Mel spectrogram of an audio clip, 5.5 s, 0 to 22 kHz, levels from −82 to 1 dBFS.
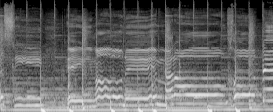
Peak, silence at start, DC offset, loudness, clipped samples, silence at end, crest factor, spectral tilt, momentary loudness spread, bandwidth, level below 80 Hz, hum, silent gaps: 0 dBFS; 0 s; under 0.1%; -13 LUFS; under 0.1%; 0 s; 12 dB; -5 dB/octave; 4 LU; over 20 kHz; -18 dBFS; none; none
